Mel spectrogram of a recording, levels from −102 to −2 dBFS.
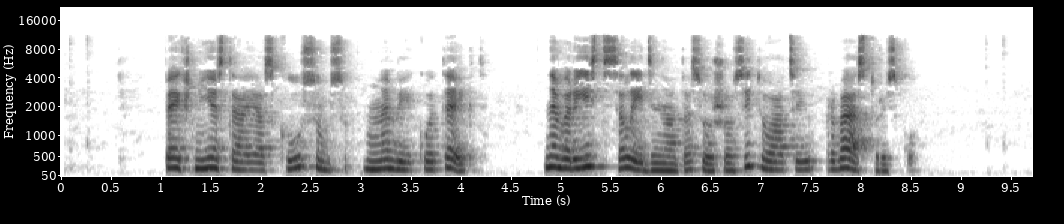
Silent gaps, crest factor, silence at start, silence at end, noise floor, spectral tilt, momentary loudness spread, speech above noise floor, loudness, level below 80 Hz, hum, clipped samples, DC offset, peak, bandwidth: none; 20 dB; 1.05 s; 1.2 s; -87 dBFS; -4.5 dB/octave; 9 LU; 61 dB; -27 LUFS; -74 dBFS; none; under 0.1%; under 0.1%; -8 dBFS; 11.5 kHz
